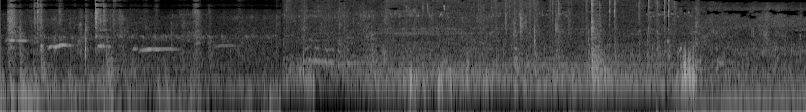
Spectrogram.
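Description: Birds calling outdoors, with scattered light clicks and knocks and one louder short clatter near the end.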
